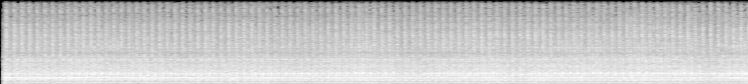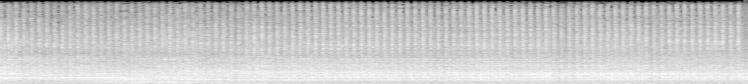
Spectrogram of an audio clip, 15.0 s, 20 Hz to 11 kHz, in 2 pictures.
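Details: Atomic 4 small inboard petrol engine running with a steady, fairly regular knock of about two beats a second. The cause is unknown, and the owner fears the head gasket.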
